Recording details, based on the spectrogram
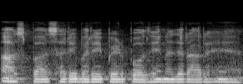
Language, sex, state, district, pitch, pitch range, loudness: Hindi, male, Uttarakhand, Tehri Garhwal, 120 Hz, 120-125 Hz, -15 LUFS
